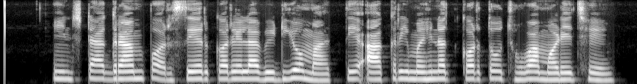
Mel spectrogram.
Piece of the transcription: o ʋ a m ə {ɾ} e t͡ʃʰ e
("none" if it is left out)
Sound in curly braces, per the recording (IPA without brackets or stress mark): ɭ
